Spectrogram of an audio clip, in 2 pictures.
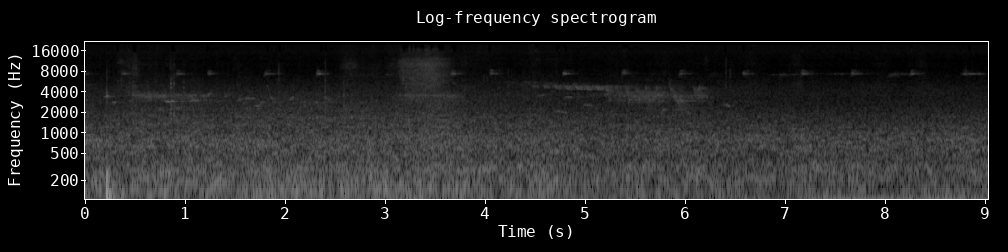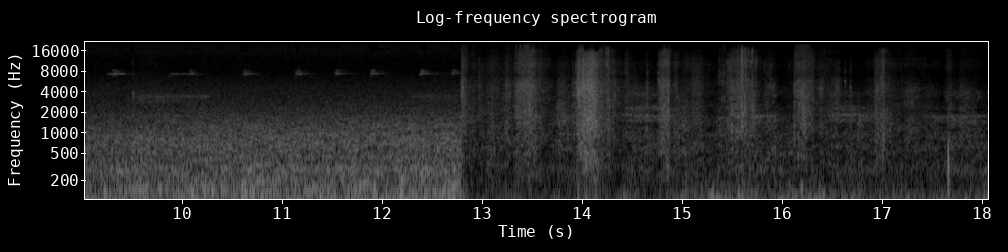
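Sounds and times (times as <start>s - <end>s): outdoor hiss: 2.4s - 12.8s.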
